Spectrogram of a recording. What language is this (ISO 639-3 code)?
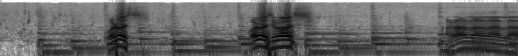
jpn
